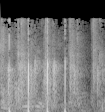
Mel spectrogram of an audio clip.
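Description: A handful of sharp, scattered hand claps from the audience at a City Bible Forum talk ring out at uneven intervals, thin and sparse rather than a full round of audience applause.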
